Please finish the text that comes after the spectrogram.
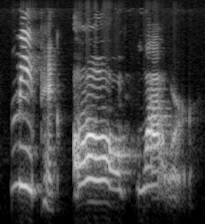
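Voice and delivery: slow smug brag; grinning boast. Acted. Younger sister dreaming of flowers, grinning brag. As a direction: savour the boast with a grin. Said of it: "the younger one grinned".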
